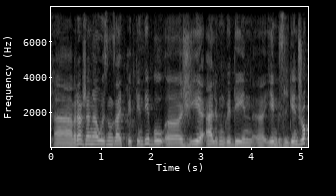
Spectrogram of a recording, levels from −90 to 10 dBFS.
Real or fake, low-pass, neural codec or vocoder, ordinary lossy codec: real; none; none; none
